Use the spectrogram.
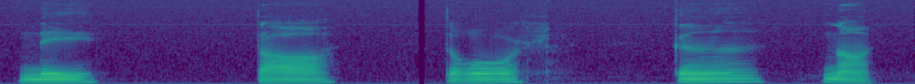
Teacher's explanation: In this word, the A with the L will be silent. And right before the L, there's kind of a faint aspirated sound or like an H sound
